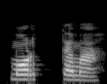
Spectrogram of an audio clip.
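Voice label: "морттӧма" Komi, female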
